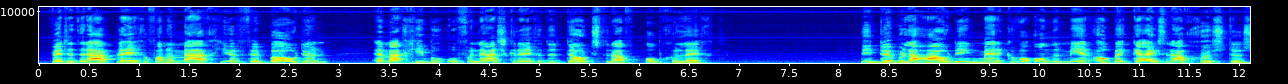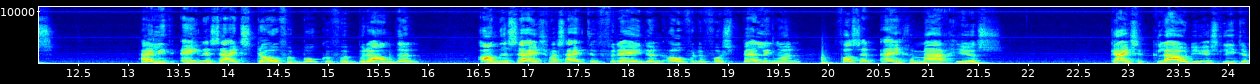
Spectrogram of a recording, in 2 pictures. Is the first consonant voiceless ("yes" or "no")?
no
